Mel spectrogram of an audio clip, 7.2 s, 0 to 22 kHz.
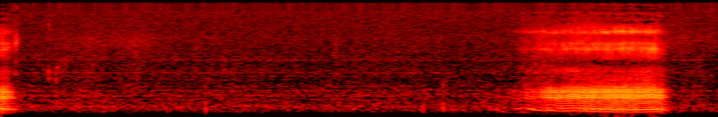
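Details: After a quiet stretch, one nasal, whistling snore of about 1.5 seconds from a sleeping Boston Terrier.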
